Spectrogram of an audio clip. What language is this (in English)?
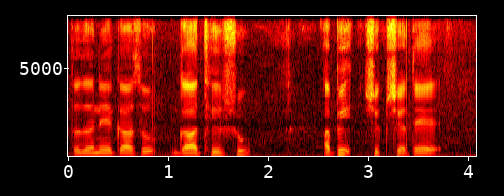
Sanskrit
